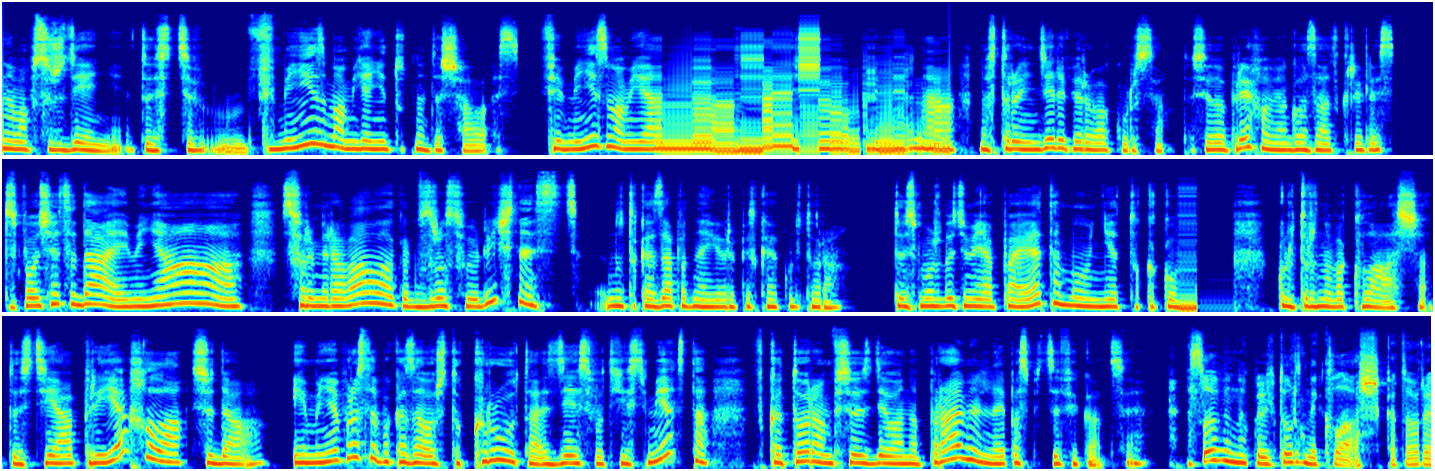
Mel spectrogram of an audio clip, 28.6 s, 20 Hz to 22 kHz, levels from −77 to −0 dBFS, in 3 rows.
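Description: From 4.35 to 6.31 s, the speech turns into robotic sound from repeated short buffers, just before "на второй неделе первого". A rigid, metallic buzz at 66.7 Hz covers most of that stretch. That pitch fits a 15 ms slice being looped. New audio likely arrived too slowly, so the last slice was replayed while real audio was skipped. The same buzz returns from 17.39 to 17.75 s, between "у меня поэтому нету" and "культурного клаша". This time it fills the whole gap.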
